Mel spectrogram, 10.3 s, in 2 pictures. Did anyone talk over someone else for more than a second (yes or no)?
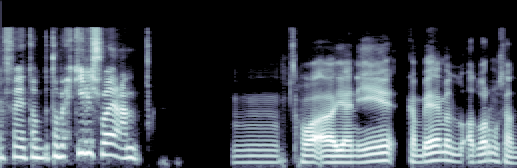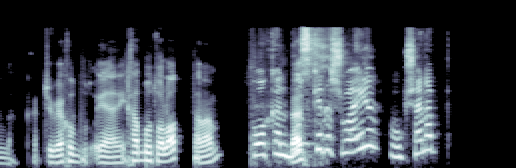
no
